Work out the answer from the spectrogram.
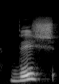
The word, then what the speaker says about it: विष: विष और बिस दोनों में बहुत डिफरेंस है। शब्द का इसका प्रोनाउंसिएशन भी अलग है, प्लस लेटर भी अलग यूज़ हुए हैं, लेकिन मीनिंग बिल्कुल चेंज हो जाती है।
